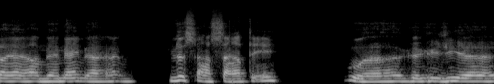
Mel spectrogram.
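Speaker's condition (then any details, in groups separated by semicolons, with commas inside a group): Hemiparalysis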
